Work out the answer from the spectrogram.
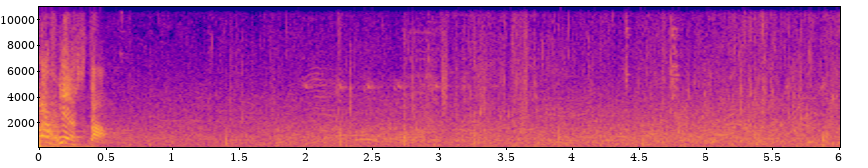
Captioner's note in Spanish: Bullicio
